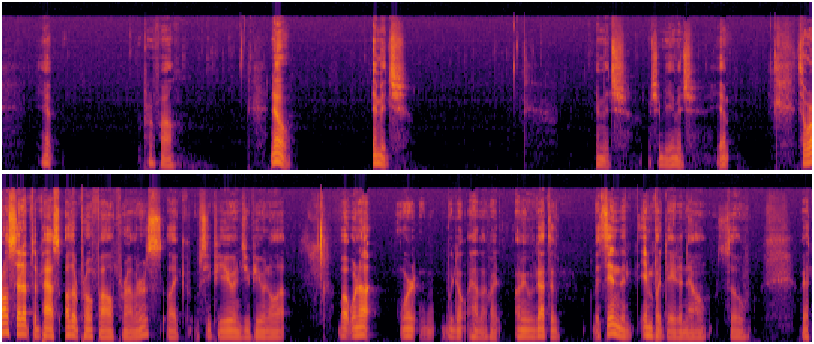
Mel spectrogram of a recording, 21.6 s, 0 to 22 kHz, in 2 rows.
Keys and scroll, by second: 0.0-13.0 typing, 8.7 ctrl+[, 10.2 ctrl+[, 11.9 ctrl+[, 17.0-17.9 typing.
